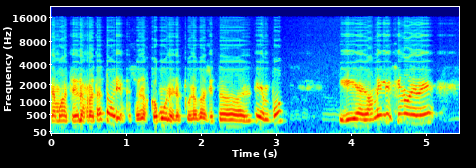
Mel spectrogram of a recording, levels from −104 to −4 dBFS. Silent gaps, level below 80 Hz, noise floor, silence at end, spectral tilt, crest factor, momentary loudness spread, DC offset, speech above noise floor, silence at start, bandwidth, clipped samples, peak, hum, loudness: none; -66 dBFS; -50 dBFS; 0.05 s; -3.5 dB/octave; 16 dB; 5 LU; under 0.1%; 30 dB; 0 s; 16 kHz; under 0.1%; -4 dBFS; none; -20 LUFS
